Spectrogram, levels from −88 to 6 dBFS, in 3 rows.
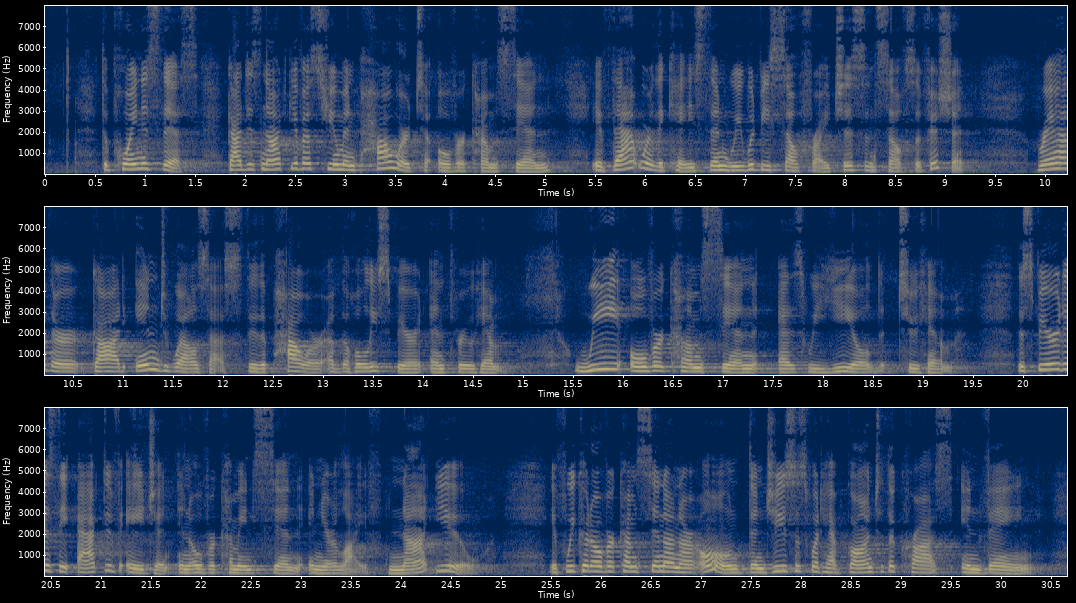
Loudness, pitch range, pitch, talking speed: -25 LUFS, 165-230 Hz, 185 Hz, 160 wpm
